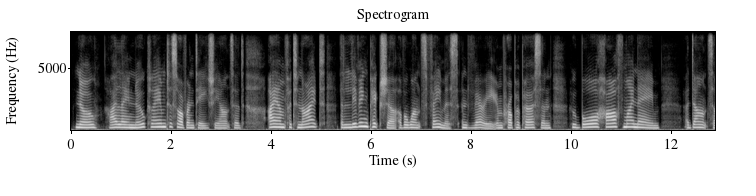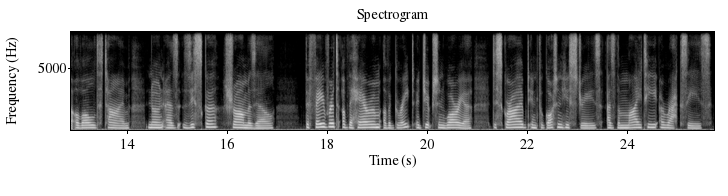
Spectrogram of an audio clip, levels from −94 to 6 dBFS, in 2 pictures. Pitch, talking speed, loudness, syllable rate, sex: 220 Hz, 135 wpm, -18 LUFS, 4.1 syllables/s, female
